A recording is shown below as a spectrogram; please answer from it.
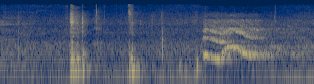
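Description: Two sharp knocks, then a short wavering siren wail near the end from the summit siren of a climbing wall as its button is pressed.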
